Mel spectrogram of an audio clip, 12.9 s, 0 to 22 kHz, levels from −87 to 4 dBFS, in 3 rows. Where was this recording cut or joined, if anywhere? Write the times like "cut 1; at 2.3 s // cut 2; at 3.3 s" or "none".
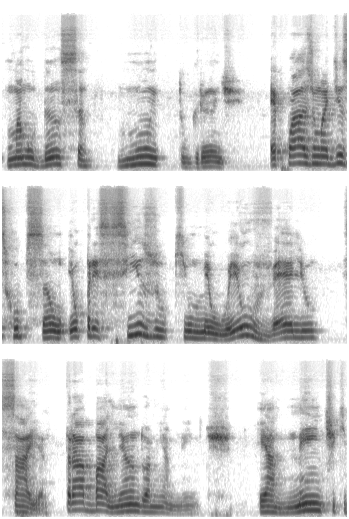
cut 1; at 9.3 s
